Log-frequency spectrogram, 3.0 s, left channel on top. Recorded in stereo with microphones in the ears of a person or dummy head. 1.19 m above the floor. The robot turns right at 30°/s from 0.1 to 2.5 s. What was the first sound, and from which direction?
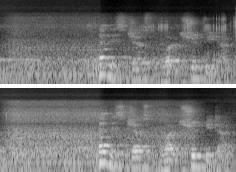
A man speaking, 160° right.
